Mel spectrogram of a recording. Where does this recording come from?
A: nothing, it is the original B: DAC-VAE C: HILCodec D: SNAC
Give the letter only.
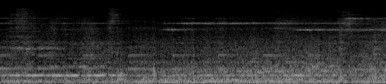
A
